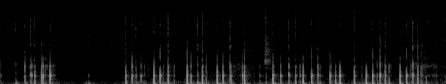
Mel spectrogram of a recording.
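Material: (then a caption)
Paper. A black paperback book with a textured cover is held in both hands while fingers and nails scratch and rub its cover and side edges. The result is a rapid run of short, dry scratching and tapping bursts with a faint hollow tone near 400 Hz. A brief quiet gap near the one-second mark is followed by denser, continuous scratching.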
